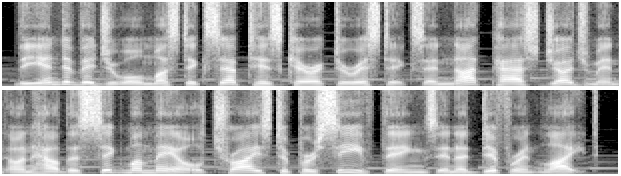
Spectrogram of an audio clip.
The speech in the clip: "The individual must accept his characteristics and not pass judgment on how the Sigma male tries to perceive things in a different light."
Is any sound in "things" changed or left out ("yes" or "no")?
no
